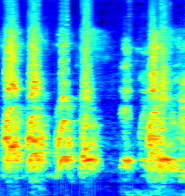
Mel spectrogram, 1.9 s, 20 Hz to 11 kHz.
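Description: Dogs bark loudly and close in a quick run of sharp barks, a brief pause, then another burst of several barks, heard during a Battlefield 2042 session.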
